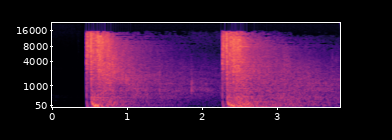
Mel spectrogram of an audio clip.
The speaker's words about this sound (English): A burst of fire cut them through.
